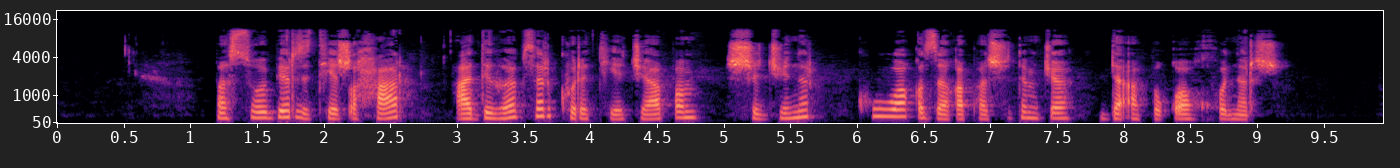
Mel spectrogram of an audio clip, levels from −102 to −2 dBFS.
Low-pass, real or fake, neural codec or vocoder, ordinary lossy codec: 10.8 kHz; real; none; Opus, 64 kbps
